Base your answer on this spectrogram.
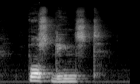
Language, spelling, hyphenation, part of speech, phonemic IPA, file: Dutch, postdienst, post‧dienst, noun, /ˈpɔs.dinst/, Nl-postdienst.ogg
- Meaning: postal service, postal system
